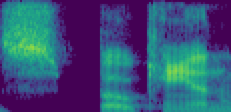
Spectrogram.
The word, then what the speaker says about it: Spokane: We're your hosts, John and AJ, and today's guest is Josh Henderson, owner of Patriot Roofing and Exteriors in Spokane, Washington.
